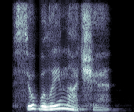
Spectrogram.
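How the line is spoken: Strangled whisper. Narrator (Russian): сдавленно прошептала я

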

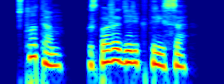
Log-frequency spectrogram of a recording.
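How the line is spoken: Frightened, curious question. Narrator (Russian): спрашивает, испуганно распахнув глаза, любопытная дежурная

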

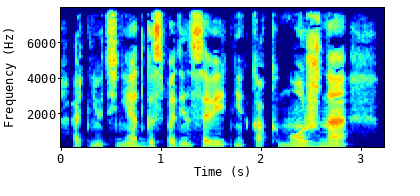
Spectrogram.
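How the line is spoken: Muttering into his mustache. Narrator (Russian): Пробормотал он в усы

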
